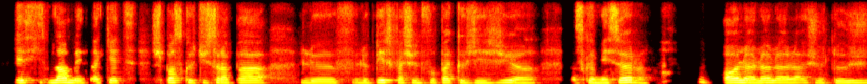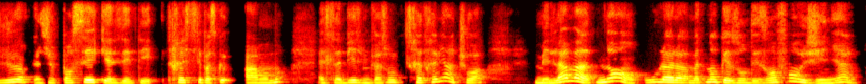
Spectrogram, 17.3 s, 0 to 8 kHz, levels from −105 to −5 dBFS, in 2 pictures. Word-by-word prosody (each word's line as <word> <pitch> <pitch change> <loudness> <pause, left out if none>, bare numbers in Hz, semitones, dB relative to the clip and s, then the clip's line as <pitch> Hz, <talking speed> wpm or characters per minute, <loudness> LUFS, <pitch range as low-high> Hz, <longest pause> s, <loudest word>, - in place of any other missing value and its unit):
Qu'est-ce 200 +1 +1
qui 210 - -9
s - - -18
non 200 +1 +7
mais 190 -2 +2
t'inquiète. 190 - -3 0.2
Je 450 - -3
pense 205 0 +3
que 200 - -4
tu 190 0 -7
seras 180 -1 +1
pas 185 +1 0 0.3
le 170 -2 -3
f 165 0 -11
le 175 0 -7
pire 205 +4 +5
fashion 185 -2 -3
faux 175 +1 -8
pas 190 +1 +1
que 190 0 -5
j'ai 170 0 -5
vu 195 +4 -1
hein, 165 0 -3 0.3
parce 160 0 -5
que 175 - 0
mes 165 -1 0
sœurs. 205 -2 +4 0.8
Oh 190 +3 +7
là 195 -3 +5
là 195 +3 +2
là 185 -2 0
là, 180 +1 -3
je 180 -1 -8
te 175 +1 -5
jure 200 +6 0
et 170 - -4
je 190 - -6
pensais 200 +4 +6
qu'elles 175 -5 -1
étaient 165 -1 -5
très 215 -1 0
stylées, 215 +2 -2
parce 185 -2 -2
qu'à 215 - +1 0.2
un 180 0 +1
moment 210 +8 -4 0.3
elles 165 - -6
s'habillaient 175 +7 -1
d'une 175 -2 -6
façon 175 +7 -4
très 210 - -2
très 225 +5 -3
bien, 330 -7 -5
tu 225 - -12
vois? 185 0 -4 0.5
Mais 170 -1 -2
là 315 - +4
maintenant? 320 0 +3
Ouh 230 +3 -3
là 235 -1 +7
là, 210 -3 +3
maintenant 195 +6 -1
qu'elles 195 -5 +1
ont 185 - -3
des 175 0 -7
enfants, 230 +5 -1
génial! 175 +4 -4
190 Hz, 230 wpm, -24 LUFS, 175-215 Hz, 0.8 s, non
